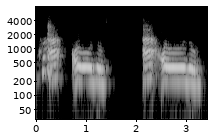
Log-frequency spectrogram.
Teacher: हमजा को सिंपल आपने इंतहाई हल्क से अदा करना है और आइन को वस्ते हल्क से अदा करना है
